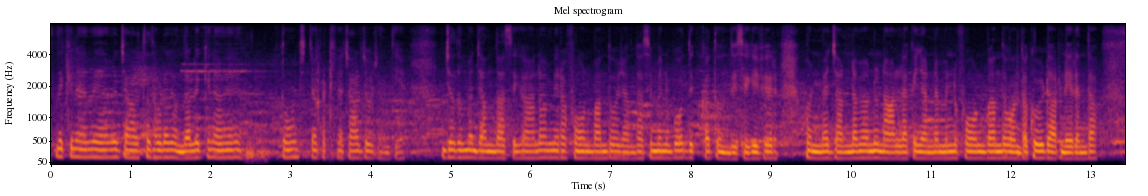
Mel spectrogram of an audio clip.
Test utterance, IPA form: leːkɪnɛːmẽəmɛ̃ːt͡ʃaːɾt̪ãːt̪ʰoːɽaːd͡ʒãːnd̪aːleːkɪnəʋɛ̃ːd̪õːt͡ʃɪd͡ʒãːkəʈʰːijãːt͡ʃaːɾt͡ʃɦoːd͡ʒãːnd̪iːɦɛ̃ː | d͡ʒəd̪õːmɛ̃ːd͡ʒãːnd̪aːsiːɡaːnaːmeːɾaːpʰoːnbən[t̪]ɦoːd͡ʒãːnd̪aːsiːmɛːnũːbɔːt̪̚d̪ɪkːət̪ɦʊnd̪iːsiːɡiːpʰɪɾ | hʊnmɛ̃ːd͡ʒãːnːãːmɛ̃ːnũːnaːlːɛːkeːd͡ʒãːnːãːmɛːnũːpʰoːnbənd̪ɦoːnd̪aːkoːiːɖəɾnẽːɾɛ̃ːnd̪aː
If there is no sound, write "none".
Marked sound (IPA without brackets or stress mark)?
d̪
